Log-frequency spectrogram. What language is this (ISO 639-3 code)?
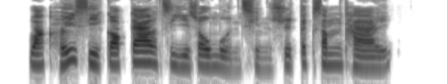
yue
